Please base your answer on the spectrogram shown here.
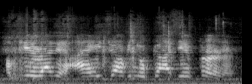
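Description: A man's voice: high voice, racing, sharp tone. An older American man ranting combatively and profanely on a phone call, heard over a noisy speakerphone. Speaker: prank call target. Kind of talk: angry phone rant. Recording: noisy tinny speakerphone playback.

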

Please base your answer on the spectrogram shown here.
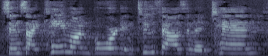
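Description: An older woman reading a prepared statement aloud to a rally on an outdoor lawn, measured and deliberate, sometimes stumbling and restarting over numbers. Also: high-pitched, pushed and bright. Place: outdoor campus lawn before a large crowd. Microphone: standing mic on stand, picked up from a distance. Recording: distant outdoor pickup with crowd noise.

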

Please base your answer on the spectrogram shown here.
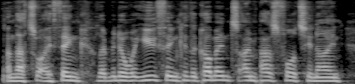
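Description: North Welsh vlogger, middle-aged, slightly high voice, indignant and sweary. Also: male voice, flat delivery, quick pace, darkish tone. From North Wales. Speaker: vlogger, ex-soldier. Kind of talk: opinion rant to camera.

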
